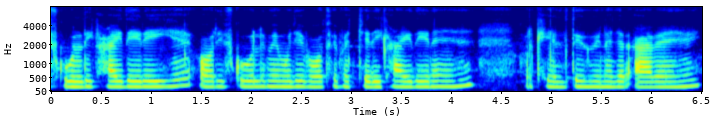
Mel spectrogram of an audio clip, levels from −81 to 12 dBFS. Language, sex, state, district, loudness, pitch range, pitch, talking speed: Hindi, female, Maharashtra, Dhule, -26 LUFS, 185-195 Hz, 190 Hz, 220 wpm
